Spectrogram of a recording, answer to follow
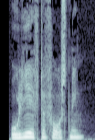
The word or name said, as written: olieefterforskning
